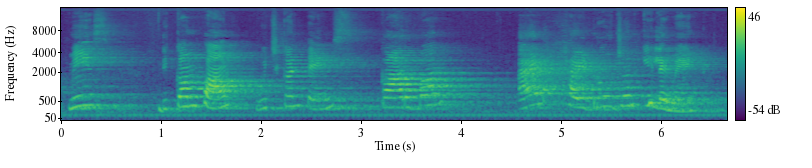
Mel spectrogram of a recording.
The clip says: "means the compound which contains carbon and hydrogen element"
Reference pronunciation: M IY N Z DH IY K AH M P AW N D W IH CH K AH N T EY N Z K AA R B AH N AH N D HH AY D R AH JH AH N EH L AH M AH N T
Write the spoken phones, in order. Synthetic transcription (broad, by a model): M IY N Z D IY K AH M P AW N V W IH CH K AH N T EY N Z K AA R B AH N AH N D HH AY D R AH JH AH N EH L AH M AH N T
